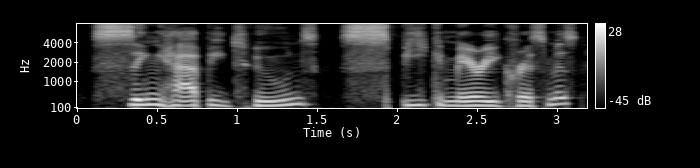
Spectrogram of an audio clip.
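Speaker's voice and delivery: drawn out, incredulous rise; slow baffled repeat of the phrase; slow mocking echo. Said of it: "such a foreign way of saying it".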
